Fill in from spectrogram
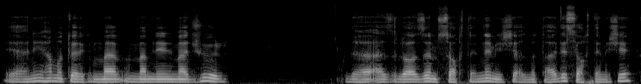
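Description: A man teaching Arabic grammar, reading a text and slowly repeating word forms aloud. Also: medium pitch, steady tone, dark tone, no room sound. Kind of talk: classroom lesson with text reading.

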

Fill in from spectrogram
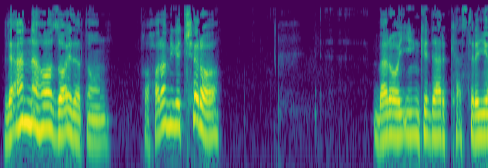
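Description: A man teaching a lesson in a gravelly, slightly high voice. He reads a line from a grammar text, then patiently explains it and asks rhetorical questions along the way. The sound is dry and close. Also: no room sound. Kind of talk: classroom lecture reading and explaining a grammar text.

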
